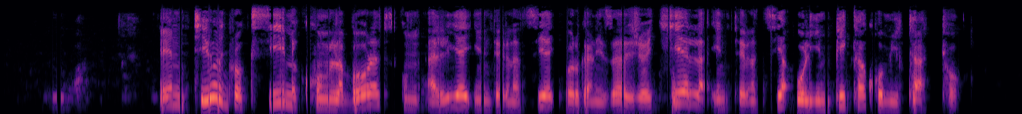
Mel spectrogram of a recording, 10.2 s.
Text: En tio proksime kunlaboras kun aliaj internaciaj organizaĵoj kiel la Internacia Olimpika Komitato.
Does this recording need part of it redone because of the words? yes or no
no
